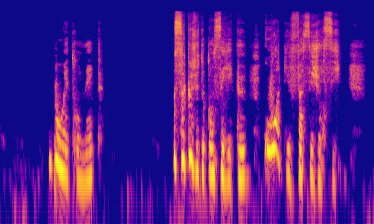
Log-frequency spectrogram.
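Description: A woman speaks emotionally, close by.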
